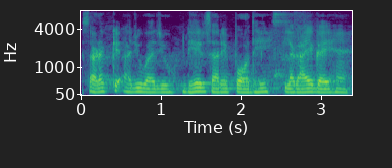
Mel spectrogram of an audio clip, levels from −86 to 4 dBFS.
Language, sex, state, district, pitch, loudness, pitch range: Hindi, male, Uttar Pradesh, Lucknow, 130 Hz, -18 LUFS, 125-135 Hz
